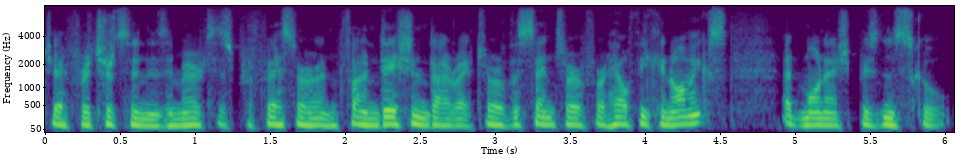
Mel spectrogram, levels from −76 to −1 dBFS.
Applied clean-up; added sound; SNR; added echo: none; none; none; none.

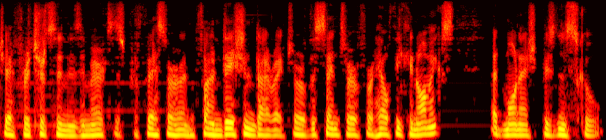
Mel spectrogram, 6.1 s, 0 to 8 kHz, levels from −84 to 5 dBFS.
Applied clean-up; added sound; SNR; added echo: classical method spectral subtraction.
